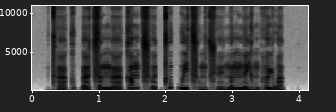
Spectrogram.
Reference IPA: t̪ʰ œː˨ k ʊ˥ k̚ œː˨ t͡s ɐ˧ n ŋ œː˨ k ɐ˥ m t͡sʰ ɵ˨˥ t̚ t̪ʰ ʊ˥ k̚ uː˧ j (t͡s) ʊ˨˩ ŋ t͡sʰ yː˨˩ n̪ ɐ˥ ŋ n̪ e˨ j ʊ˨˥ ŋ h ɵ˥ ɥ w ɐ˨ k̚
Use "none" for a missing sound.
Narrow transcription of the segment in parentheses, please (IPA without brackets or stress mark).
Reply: t͡sʰ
